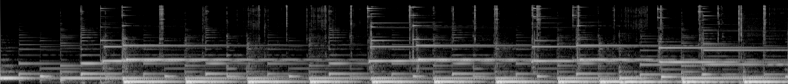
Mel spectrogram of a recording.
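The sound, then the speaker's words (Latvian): The tower clock bell of the town of Straupe rings out in steady, closely spaced strikes, each ringing tone overlapping the next. The pealing is loud, with no voices. “Šī diena droši vien paliks straupes iedzīvotāju atmiņā kā diena, kad atkal atskanēja pilsētas torņa pulksteņa zvans.”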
